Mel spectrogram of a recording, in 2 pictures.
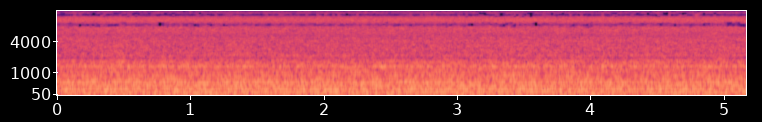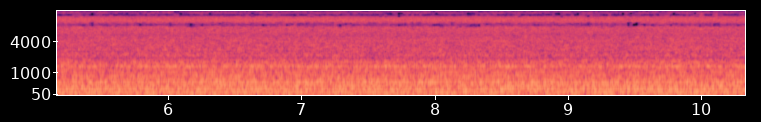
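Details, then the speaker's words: Dometic furnace in a Fuzion 429 5th wheel, with the sail switch pulled out of the fan housing and left inactive: blower runs with a faint whine but the burner never lights because the circuit is not complete. "There, the fan was turned on. The sail switch is not active, so the circuit is not complete."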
